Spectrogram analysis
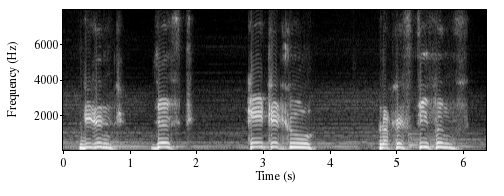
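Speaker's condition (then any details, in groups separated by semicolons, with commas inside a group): Cerebral palsy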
